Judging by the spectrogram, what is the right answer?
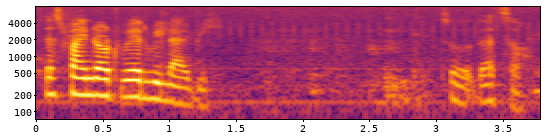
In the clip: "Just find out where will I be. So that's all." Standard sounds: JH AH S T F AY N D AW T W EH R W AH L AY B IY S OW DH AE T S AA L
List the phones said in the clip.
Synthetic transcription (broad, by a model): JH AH S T F AY N D AW T W EH R W AH L AY B IY S OW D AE T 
